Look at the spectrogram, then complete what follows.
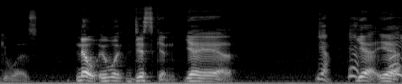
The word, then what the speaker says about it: Diskin: did you think it was no it was diskin yeah yeah yeah yeah yeah i i didn't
